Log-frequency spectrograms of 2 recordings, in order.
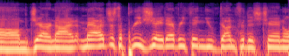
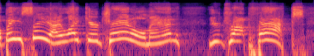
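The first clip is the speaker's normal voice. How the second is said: high, eager fanboy; hammed-up high praise from a fan; mock fan voice; 10 semitones higher than usual. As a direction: imitate a gushing new viewer. Mocking a fan's praise.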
